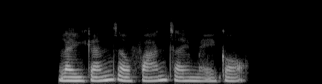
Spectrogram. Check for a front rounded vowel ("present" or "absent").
absent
